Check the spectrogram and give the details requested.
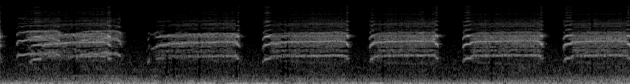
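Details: Peregrine falcon nestling calling while its mother feeds it on a nest-box runway, May 25, 2022. Six long, rasping, harmonic wails, each close to a second long and separated by short gaps, over steady low rumble.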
